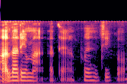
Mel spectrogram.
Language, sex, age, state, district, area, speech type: Santali, female, 30-45, West Bengal, Bankura, rural, spontaneous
